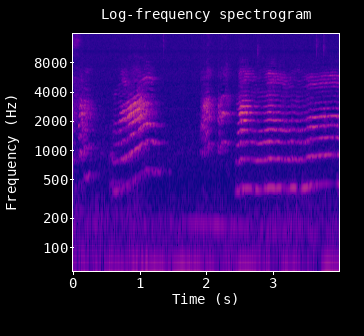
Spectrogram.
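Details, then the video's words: Ragdoll pair Ao and Aki, one year and nine months old, mimicking birds after hearing birdsong indoors: a run of arching, wavering chirps followed by one long steady harmonic call lasting over a second and a half. "고양이 채터링? Cat Chattering"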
